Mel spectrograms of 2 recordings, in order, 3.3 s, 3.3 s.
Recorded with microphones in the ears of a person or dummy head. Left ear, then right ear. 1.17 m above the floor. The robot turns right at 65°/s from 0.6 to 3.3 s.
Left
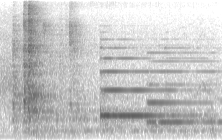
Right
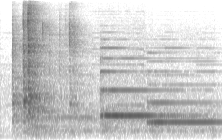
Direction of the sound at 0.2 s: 45° right (ahead or behind).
